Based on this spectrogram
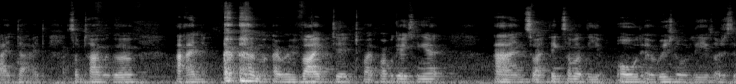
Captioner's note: coughs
